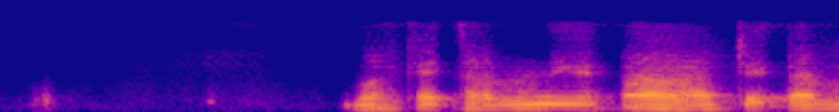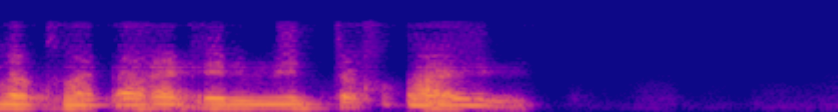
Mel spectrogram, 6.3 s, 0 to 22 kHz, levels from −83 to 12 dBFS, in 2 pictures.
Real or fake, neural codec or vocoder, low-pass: fake; codec, 44.1 kHz, 0.9 kbps, DAC; 10.8 kHz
